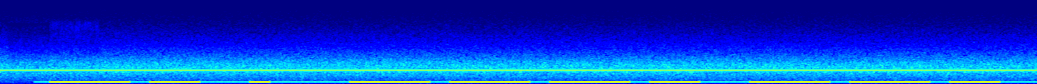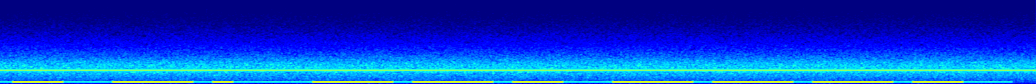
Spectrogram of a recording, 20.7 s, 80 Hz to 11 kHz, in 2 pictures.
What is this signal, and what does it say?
Radio time signal (JJY), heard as a tone whose level steps once a second, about 420 Hz, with a steady whistle near 1890 Hz. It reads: 0 1 M 0 0 0 1 0 0 1 1 0 M 0 0 1 0 0 0 1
